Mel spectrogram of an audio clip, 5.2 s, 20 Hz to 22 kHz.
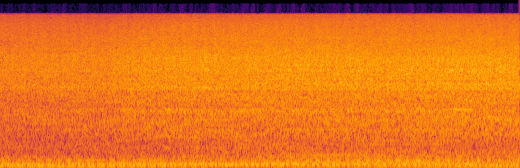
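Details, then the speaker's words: Twin-turbo LS V8 (budget build) idling on first start with new heat-wrapped exhaust, fuel pressure dropped from about 60 to about 50 psi for a hot-start issue: deep, steady, evenly lumpy burble, no knocks or ticks; normal healthy idle. "So much quieter in here. So my fuel pressure's at about 50 pounds. Sounds so nice."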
